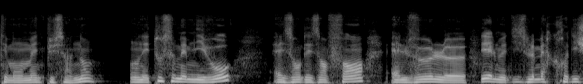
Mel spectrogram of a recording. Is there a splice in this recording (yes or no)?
yes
